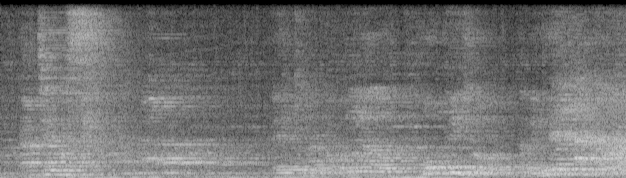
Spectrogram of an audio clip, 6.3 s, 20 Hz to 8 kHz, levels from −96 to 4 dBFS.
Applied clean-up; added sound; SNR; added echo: none; Engine; 16 dB; reverberation time 2.1 s.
